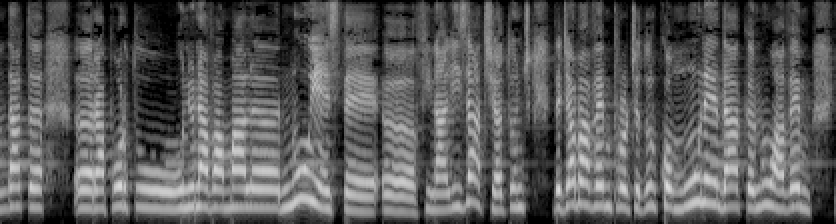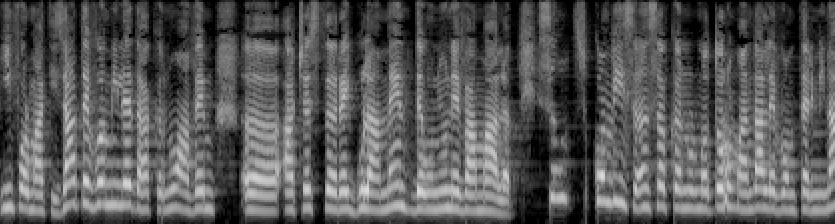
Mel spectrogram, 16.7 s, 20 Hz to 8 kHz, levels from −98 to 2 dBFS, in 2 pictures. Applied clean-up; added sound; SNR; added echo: neural mask model DeepFilterNet 3.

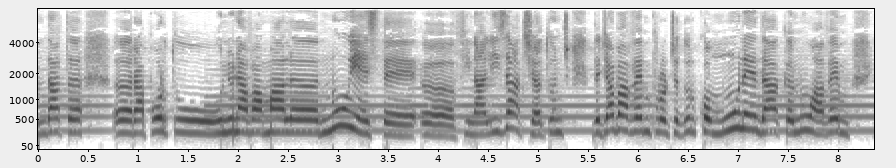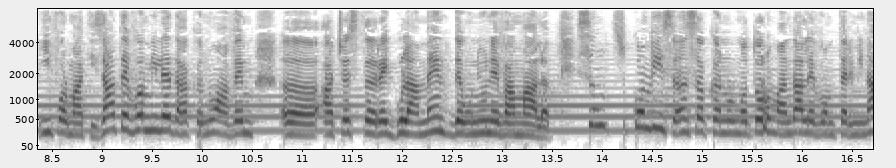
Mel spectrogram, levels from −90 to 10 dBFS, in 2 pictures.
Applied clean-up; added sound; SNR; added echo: none; Wind instrument, woodwind instrument; 16 dB; none.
